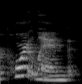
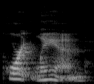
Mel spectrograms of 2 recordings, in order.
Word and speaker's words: Portland: a broadway show for portland the land is pronounced more like lind so it's not portland it's portland portland portland the friendly city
